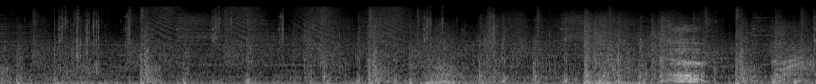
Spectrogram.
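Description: Scattered bursts of gunfire and impacts from the game Enter the Gungeon over a busy, muffled background, with a sharper cluster of shots near the end.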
